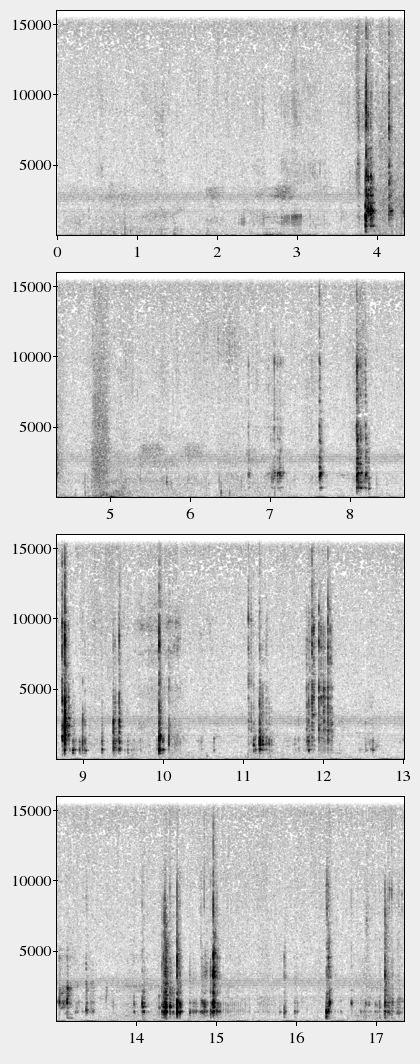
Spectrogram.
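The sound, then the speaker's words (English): A small plastic toy waffle clicks and taps as it's handled, sharp irregular clicks scattered throughout over a low, breathy background rumble, with no one speaking. “It's a toy waffle.”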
